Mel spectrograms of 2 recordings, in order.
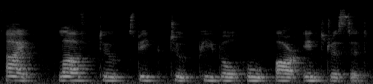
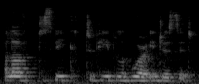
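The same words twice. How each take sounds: First: Every word cut apart with a gap; exaggerated staccato. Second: Lightly chopped, quick, even words; mild staccato. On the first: Coach playfully overdoing a pushy delivery, exaggerated staccato. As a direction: chop "I love to speak" word by word. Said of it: "it's a bit, uh, exaggerated". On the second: Coach showing a delivery to avoid, mild staccato. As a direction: say "I love to speak" in short even beats. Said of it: "staccato delivery". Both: Shown as a demonstration.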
